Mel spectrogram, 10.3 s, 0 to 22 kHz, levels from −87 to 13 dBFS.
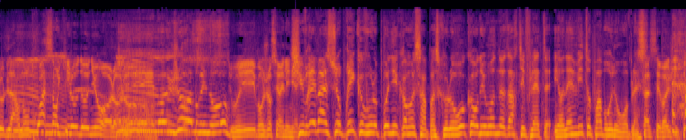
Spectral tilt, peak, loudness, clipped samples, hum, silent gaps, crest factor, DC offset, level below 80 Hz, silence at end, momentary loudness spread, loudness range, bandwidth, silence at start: -4.5 dB/octave; 0 dBFS; -12 LUFS; under 0.1%; none; none; 12 dB; under 0.1%; -40 dBFS; 0 s; 2 LU; 1 LU; 17 kHz; 0 s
